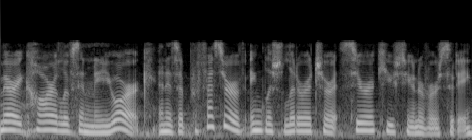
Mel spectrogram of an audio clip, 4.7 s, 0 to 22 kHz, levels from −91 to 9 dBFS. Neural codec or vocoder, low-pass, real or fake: codec, 16 kHz, 8 kbps, FunCodec, trained on LibriTTS, 25 frames a second; 7.2 kHz; fake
